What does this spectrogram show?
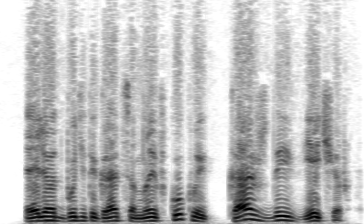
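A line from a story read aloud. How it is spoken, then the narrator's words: Joyful announcement. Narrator (Russian): радостно сообщила Герти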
